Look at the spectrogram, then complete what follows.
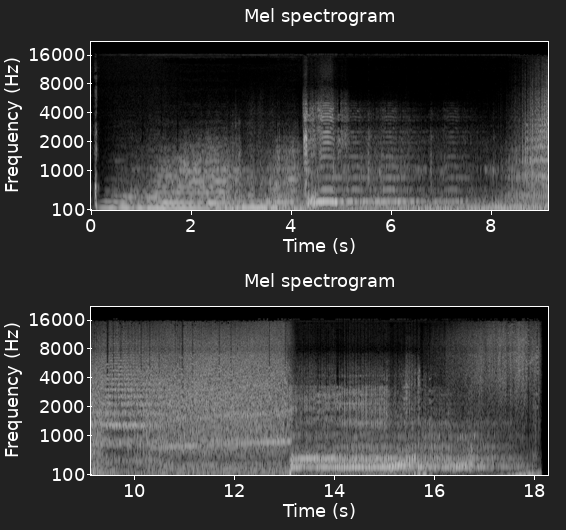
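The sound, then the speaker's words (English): A loud, eerie Thargoid alien drone starts low with layered tonal hums, then swells into a bright, harmonic-rich roar like a whale-like trumpet blast, before dropping back to a deep resonant tone. “all that's left is for me to play my uncomfortably loud Thargoid sound”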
